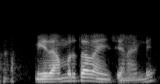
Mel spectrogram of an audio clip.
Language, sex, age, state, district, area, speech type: Telugu, male, 18-30, Telangana, Khammam, rural, conversation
